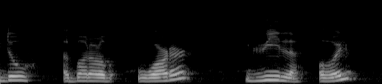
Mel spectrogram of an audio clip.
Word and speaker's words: huile: Huile, oil. Huile, we don't pronounce the H in French.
